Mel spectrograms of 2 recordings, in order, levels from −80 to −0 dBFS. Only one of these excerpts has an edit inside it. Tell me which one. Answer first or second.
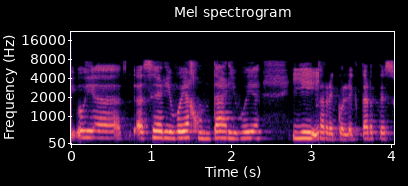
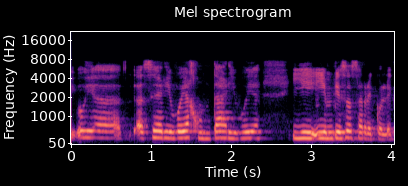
first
